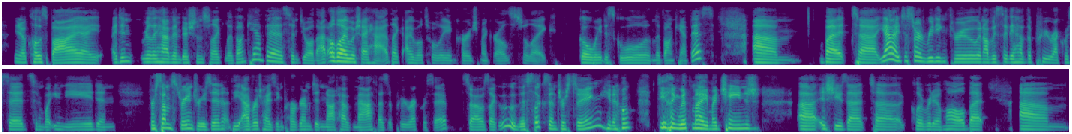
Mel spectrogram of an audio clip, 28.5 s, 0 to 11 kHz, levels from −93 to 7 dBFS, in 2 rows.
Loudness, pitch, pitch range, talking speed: -25 LUFS, 160 Hz, 145-180 Hz, 205 wpm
